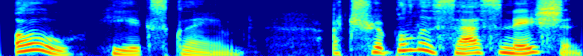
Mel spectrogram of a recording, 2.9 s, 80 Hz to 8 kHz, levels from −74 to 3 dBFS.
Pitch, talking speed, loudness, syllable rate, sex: 215 Hz, 125 wpm, -19 LUFS, 5.4 syllables/s, female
